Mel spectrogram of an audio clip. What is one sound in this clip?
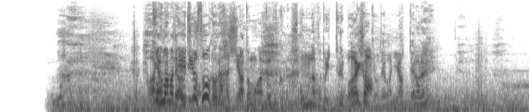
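Several men talk in a large echoing hall.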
